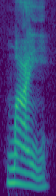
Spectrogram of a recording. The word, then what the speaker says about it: ใหม่: but for low tone, you add a slight falling low pitch. I'll give you an example so you can practice. ใหม่ You can hear that my voice goes in a lower pitch when pronouncing the word.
